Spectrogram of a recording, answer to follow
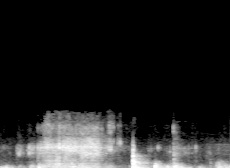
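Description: A large picture card being slid out of a wooden kamishibai stage frame: a scraping swish of card against wood lasting about a second, followed by a short knock.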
